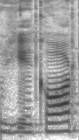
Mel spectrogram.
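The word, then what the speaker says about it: Yegor: योगर, अच्छा, येगोर smiled. आप इसको येगोर पढ़ो या योगर, वैसे इसकी राइट प्रोनाउंसिएशन येगोर ही है, क्योंकि रशिया में ऐसे ही प्रोनाउंस करते हैं येगोर।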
